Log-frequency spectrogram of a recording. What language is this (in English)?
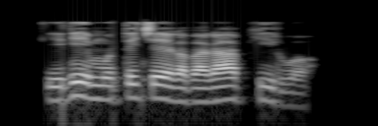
Kalenjin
